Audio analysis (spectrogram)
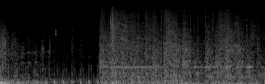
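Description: A helicopter gunship fires a rapid volley of rockets in the Half-Life 2 mod The Closure, a dense, loud burst of blasts that starts abruptly after a quieter first second and continues steadily.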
